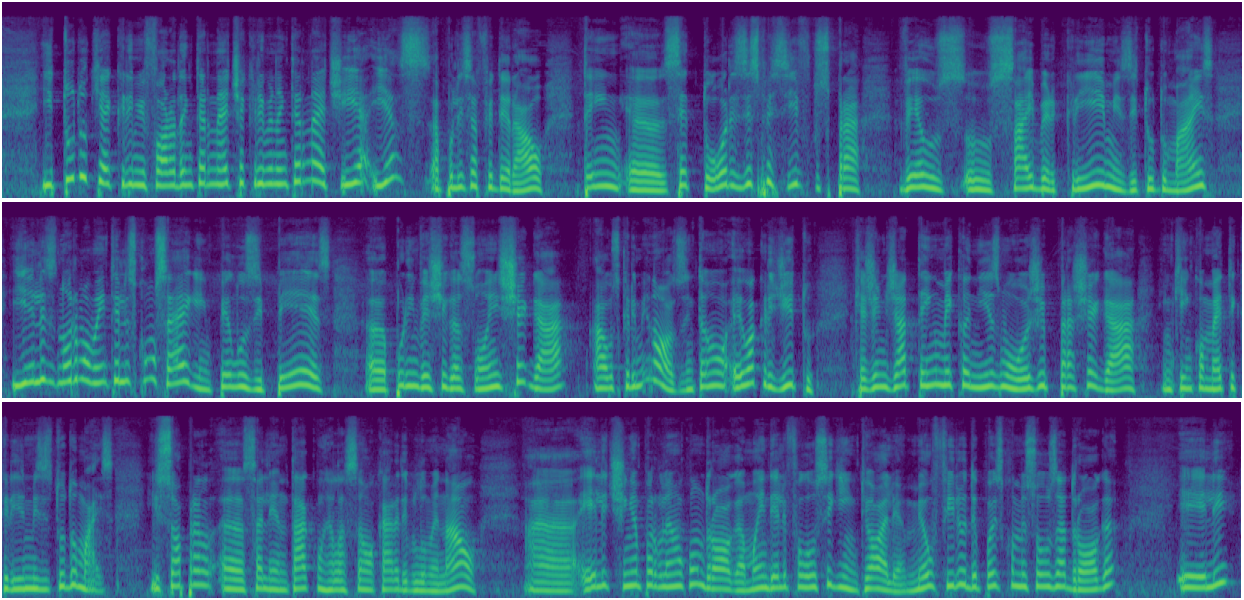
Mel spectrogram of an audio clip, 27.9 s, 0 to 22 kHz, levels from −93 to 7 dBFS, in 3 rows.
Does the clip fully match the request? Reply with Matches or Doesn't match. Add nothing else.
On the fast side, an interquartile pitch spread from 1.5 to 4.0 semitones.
Doesn't match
